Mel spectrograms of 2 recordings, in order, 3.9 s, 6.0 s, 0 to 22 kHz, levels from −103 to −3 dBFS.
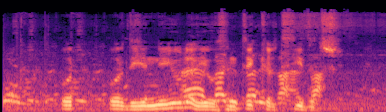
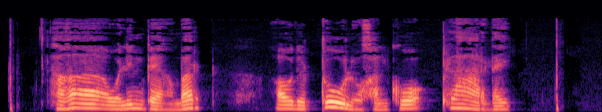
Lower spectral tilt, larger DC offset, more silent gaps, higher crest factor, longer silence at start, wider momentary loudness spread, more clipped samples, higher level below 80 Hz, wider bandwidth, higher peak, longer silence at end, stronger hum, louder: second, -6 dB/octave vs -8 dB/octave; neither; neither; about the same, 14 dB vs 16 dB; second, 0 s vs 0.5 s; about the same, 12 LU vs 12 LU; neither; first, -46 dBFS vs -64 dBFS; first, 14.5 kHz vs 11.5 kHz; about the same, -4 dBFS vs -6 dBFS; second, 0.05 s vs 0.95 s; neither; first, -17 LUFS vs -22 LUFS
